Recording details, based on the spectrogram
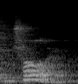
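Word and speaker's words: comptroller: the situation to the controller. This word does not look like it's pronounced controller, but that's the way it's pronounced for some reason. I don't know why people skip P when they say it.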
